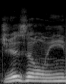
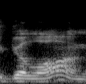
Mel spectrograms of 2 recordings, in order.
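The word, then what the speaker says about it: Ghislaine: but uh yeah uh is it pronounced jizzaleen maxwell it's galon according to that jeffrey epstein documentary on okay yeah because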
